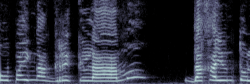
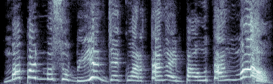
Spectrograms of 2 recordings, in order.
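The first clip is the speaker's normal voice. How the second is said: angry shout; 3 semitones higher, 7 dB louder than usual. Acted. Wife yells at husband over loan.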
